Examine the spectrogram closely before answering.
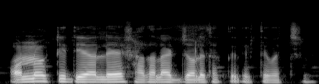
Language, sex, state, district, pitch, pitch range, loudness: Bengali, male, West Bengal, Cooch Behar, 115 Hz, 110-125 Hz, -16 LUFS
